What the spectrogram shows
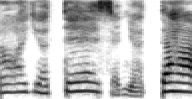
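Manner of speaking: fast, rattled-off, angry ranting tirade. Retelling how a man went into a tirade on him: retelling a tirade. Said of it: "He went into some tirade on me".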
